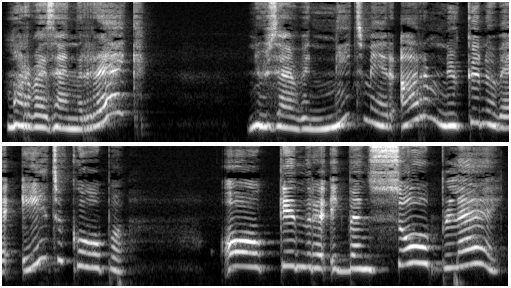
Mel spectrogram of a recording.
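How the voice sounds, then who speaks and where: A woman's voice: lively intonation, slow. Woman doing a gushing old woodcutter father. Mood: overjoyed. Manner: gushing and high. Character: poor woodcutter father, overjoyed.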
